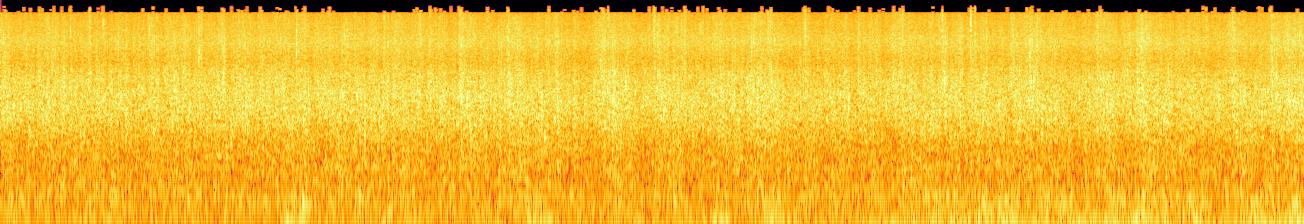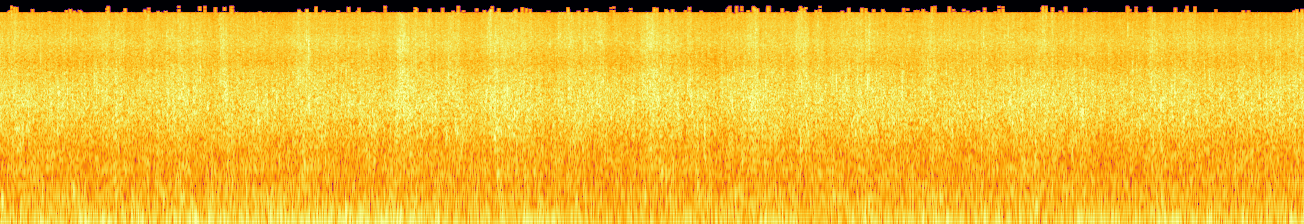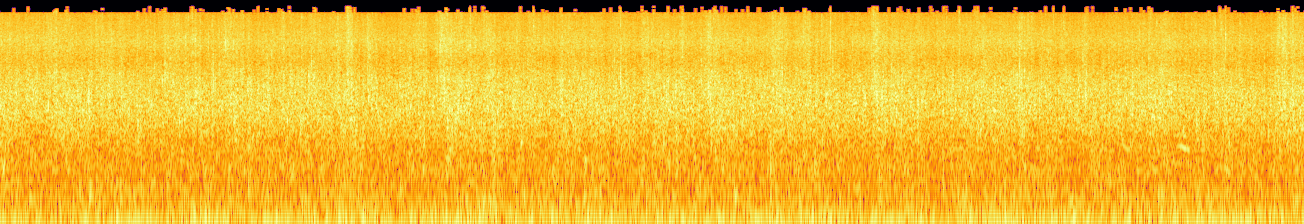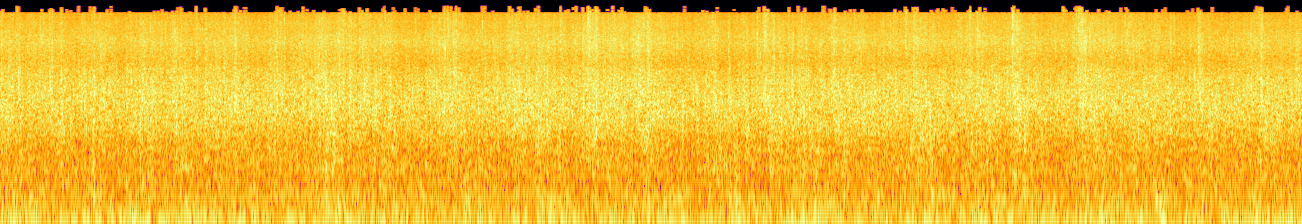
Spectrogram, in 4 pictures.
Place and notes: Norrmalm, Stockholm, Suecia - Maskrosbollen fontän
So de l'aigua a la font.
Sound of the water in the fountain.
Sonido de agua en la fuente.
